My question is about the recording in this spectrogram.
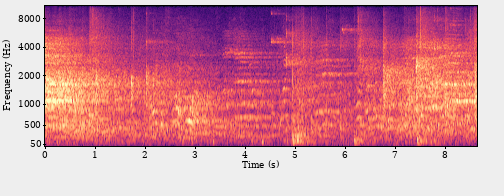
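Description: Players' voices calling out in a large, echoing sports hall, loudest at the start and fading. In the second half a volleyball bounces a few times on the wooden floor, sharp knocks a second or so apart.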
